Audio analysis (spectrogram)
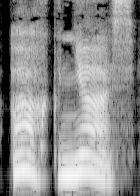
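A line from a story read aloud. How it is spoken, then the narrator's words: Woman's startled cry. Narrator (Russian): вскрикнула женщина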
